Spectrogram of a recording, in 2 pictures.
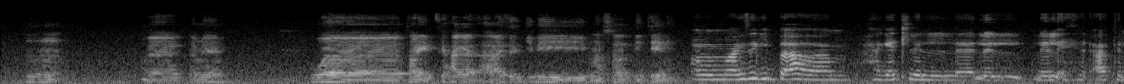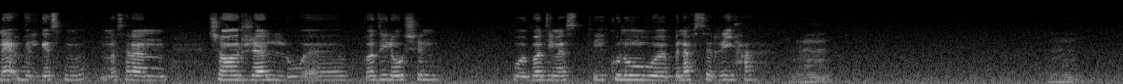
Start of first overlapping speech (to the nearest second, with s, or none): none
